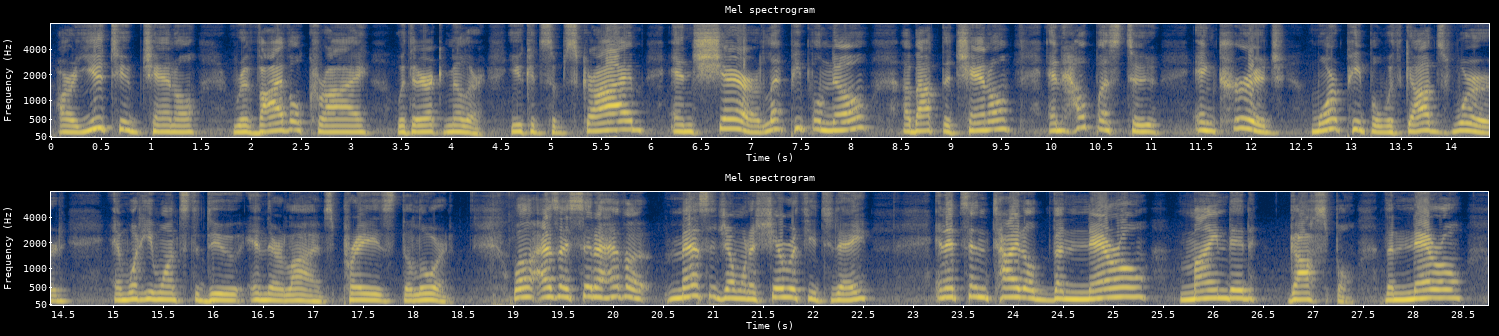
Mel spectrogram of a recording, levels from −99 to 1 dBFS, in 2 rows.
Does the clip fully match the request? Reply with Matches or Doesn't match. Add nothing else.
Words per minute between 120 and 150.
Matches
